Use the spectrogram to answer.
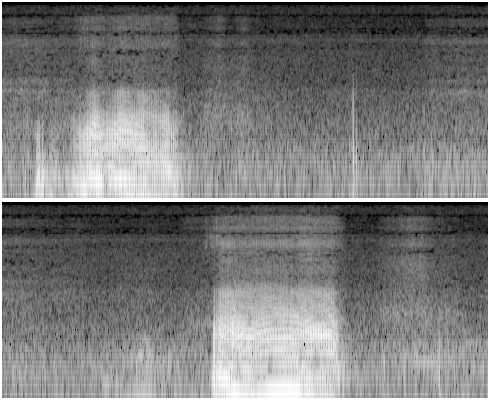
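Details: Person snoring loudly during sleep: two loud rasping snores several seconds apart with quiet breathing between them.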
